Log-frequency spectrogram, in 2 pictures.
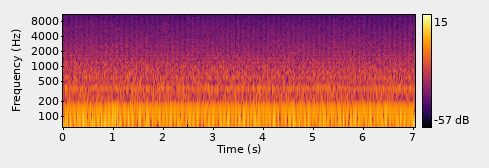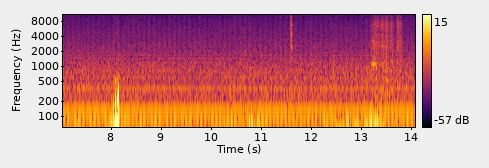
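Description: Steady low engine drone and road noise inside a semi-truck's cab while driving. A single thump, the loudest sound, comes about eight seconds in, followed by a sharp click and a short run of rattling clicks near the end.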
